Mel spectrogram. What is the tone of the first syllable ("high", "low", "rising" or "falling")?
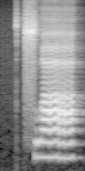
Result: high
